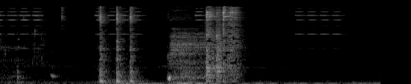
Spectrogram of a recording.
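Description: Cooked fettuccine being handled in a stainless steel pot: a few quick metallic clicks, then a wet rustling swish. A short, high electronic beep follows near the end.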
